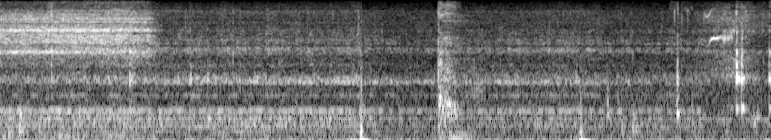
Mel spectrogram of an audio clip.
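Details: An Atlantic goliath grouper off Florida gives deep, thudding underwater barks, a dominance display telling a diver hunting invasive lionfish to back off.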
